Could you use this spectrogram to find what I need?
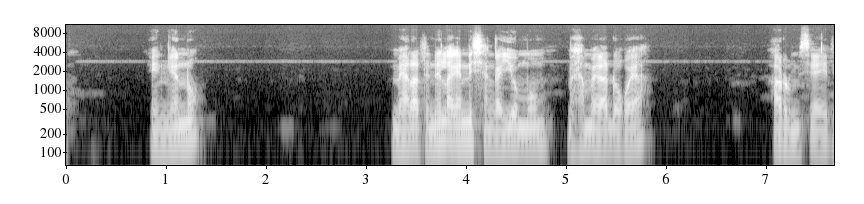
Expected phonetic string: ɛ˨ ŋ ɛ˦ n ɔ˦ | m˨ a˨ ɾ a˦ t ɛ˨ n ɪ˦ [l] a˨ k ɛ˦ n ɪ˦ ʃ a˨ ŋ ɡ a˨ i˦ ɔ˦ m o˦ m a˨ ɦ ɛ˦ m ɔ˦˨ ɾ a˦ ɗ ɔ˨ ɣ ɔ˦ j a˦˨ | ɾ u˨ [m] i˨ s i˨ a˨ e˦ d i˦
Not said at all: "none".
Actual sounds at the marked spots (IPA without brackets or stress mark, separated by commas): l, m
